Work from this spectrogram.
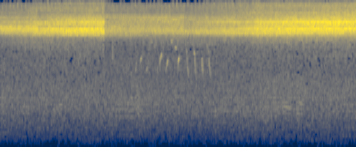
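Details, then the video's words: Countryside summer meadow grasshoppers keep up a shrill, unbroken hiss, quieter for a few seconds after an abrupt drop. A brief series of soft, higher chirps flickers through the middle. "КУЗНЕЧИКИ. Слушать звуки летнего луга"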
